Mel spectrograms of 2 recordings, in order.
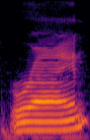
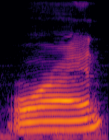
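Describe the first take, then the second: First: The name is said as one syllable. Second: The same.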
